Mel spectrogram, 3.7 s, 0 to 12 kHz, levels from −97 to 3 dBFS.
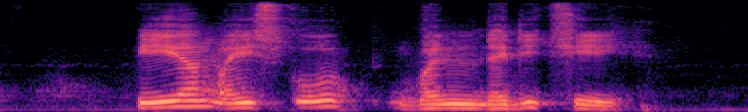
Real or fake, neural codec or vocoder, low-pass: fake; codec, 44.1 kHz, 1.7 kbps, Pupu-Codec; 10.8 kHz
